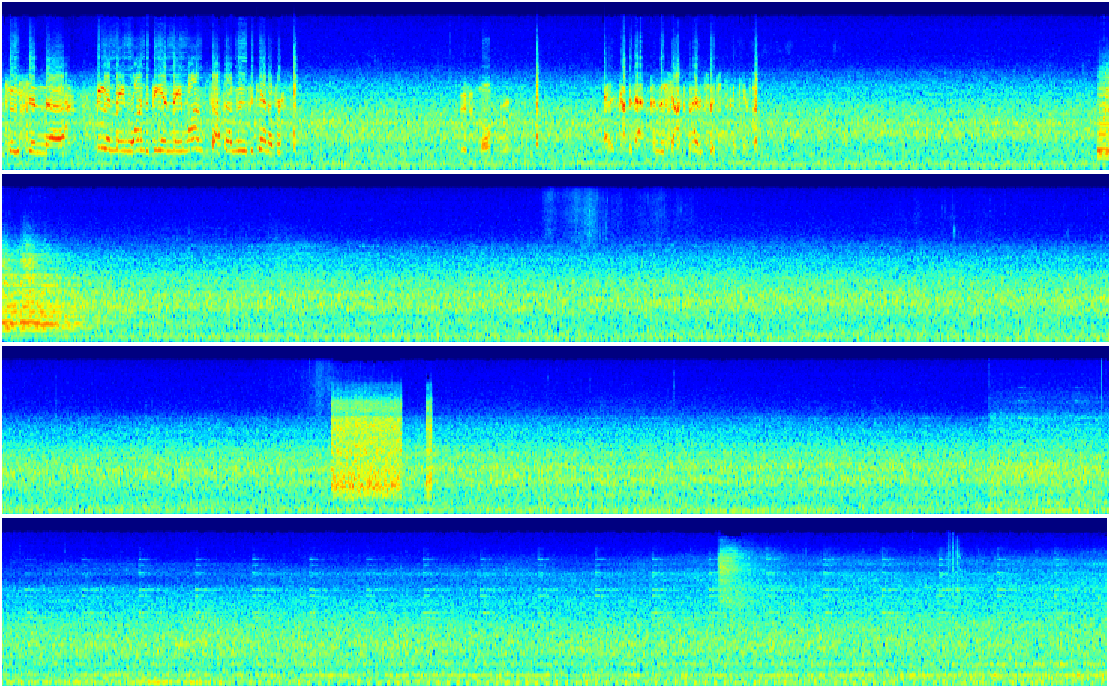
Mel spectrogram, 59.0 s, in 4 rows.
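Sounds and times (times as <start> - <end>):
train rumbling on rails: 0.0 - 59.0
click: 56.8 - 57.1.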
